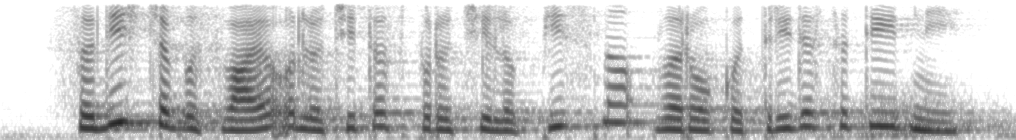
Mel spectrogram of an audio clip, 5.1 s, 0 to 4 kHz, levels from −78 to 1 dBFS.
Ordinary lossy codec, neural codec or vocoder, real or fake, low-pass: none; none; real; 3.6 kHz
